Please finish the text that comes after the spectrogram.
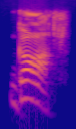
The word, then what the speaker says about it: Goff: I think it's Goff. Goff? Goff, yeah.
